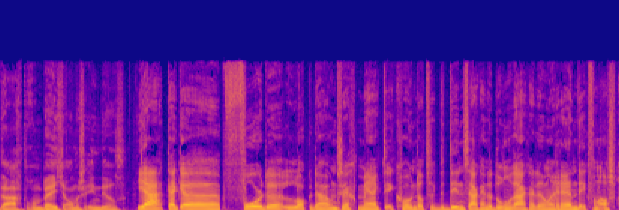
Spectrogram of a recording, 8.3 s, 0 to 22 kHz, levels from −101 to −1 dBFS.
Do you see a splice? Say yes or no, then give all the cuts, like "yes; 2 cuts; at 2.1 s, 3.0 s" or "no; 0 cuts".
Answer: yes; 3 cuts; at 1.7 s, 2.9 s, 4.7 s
